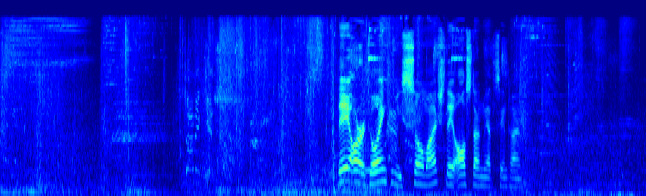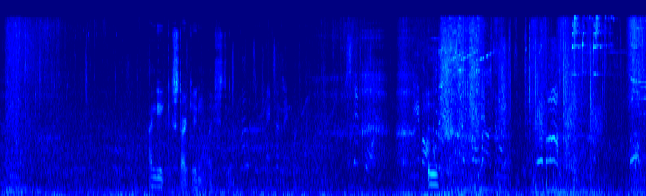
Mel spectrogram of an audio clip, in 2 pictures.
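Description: Game spell blasts and weapon hits crackle and thump during a fight.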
